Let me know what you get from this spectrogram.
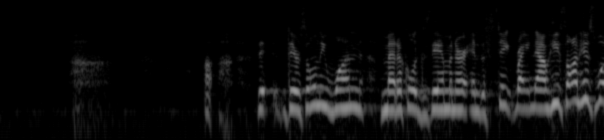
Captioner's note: exhaling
